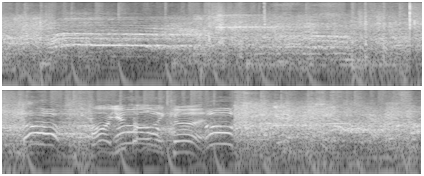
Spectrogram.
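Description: Background music with a beat, carrying held notes early on and, about halfway through, a quick run of rising-and-falling notes.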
